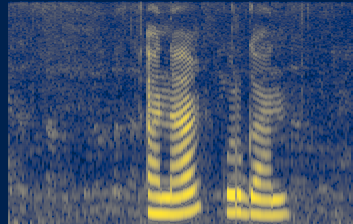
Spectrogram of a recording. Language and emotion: Russian, neutral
